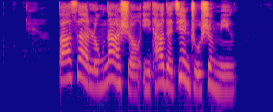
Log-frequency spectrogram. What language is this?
Chinese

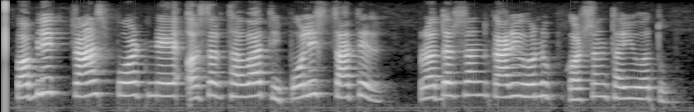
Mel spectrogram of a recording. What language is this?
Gujarati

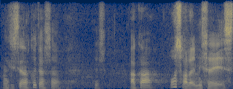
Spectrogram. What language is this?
Estonian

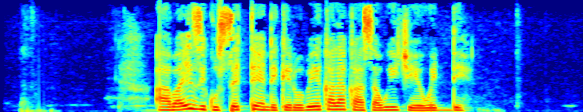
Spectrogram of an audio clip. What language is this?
Ganda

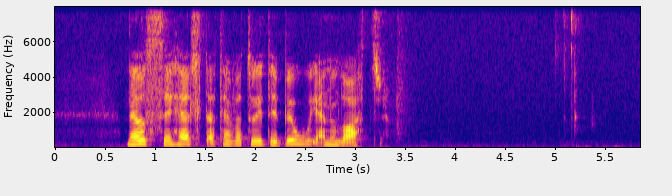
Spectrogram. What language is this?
Faroese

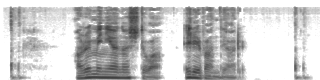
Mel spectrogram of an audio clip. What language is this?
Japanese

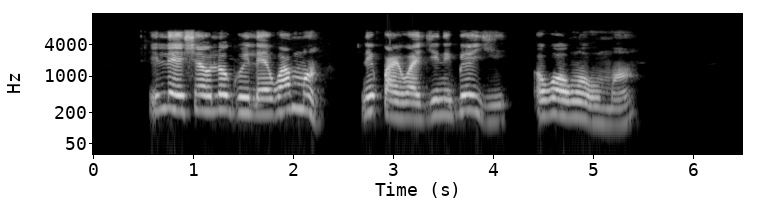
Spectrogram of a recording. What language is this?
Yoruba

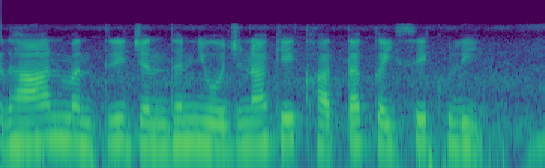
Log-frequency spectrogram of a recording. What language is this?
Bhojpuri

